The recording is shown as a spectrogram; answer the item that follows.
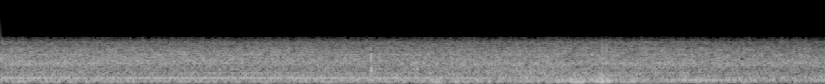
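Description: A motor or engine running steadily with a hissing background. Its hum drops in pitch near the end, and there is a light knock about three seconds in.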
